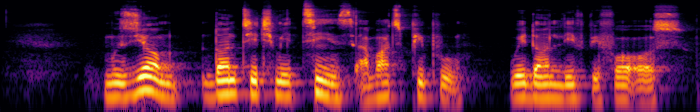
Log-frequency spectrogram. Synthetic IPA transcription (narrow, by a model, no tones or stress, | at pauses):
muziɔ̃mdɔ̃ntʰit͡ʃmit̪ʰĩŋsa̰baʊtpʰipʰəl | wedɔ̃nlivbifɔʔɔs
